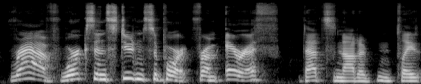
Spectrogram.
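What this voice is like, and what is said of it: Strong American accent. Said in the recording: “I'm saying all these place names with a very strong American accent”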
